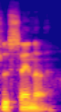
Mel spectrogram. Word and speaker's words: Lucena: cordoba and spain yeah that definitely is lucena right that that has no other pronunciation possible uh so that was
